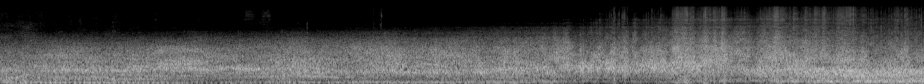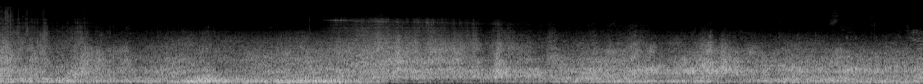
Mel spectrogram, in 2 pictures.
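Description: Military jet aircraft flying past at low altitude: a continuous jet engine noise that swells to its loudest and harshest partway through, as a MiG-29UB passes with both afterburners lit.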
